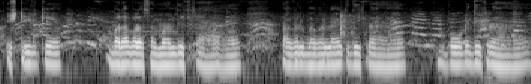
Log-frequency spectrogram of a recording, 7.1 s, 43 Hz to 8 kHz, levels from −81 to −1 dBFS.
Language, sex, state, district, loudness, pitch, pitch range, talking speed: Hindi, male, Bihar, Patna, -17 LUFS, 145 Hz, 135-150 Hz, 135 wpm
